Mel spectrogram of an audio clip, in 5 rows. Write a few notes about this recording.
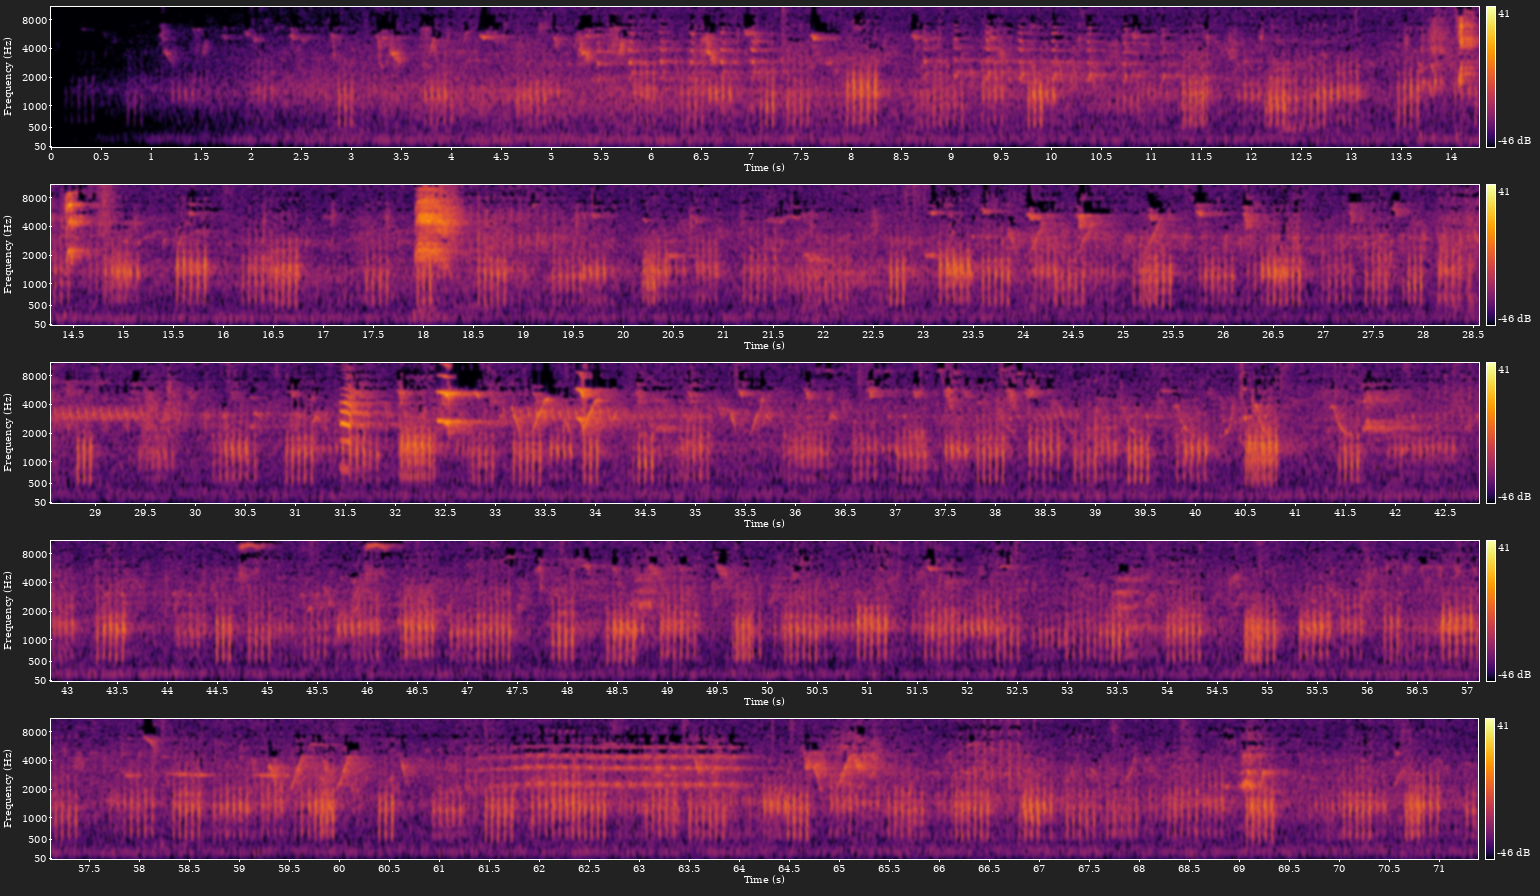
Recording of Spotted Grass Frogs in the Laratinga Wetlands at Mt Barker, South Australia. Recorded using Schoeps CCM4Lg & CCM8Lg in M/S configuration into a Sound Devices 702 CF recorder. Rycote/Schoeps blimp. Recorded at about 1:30 p.m. Wednesday 17th September 2008. Sunny, fine approx. 20 degrees C. This recording was for the Frog Survey that occurs every September. There is a road about 40 metres behind the microphones and at this time of the day there is a constant passing of cars & trucks. About 1.5 km further back is the South Eastern Freeway. The recording is a 'quiet' section of a much longer one.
